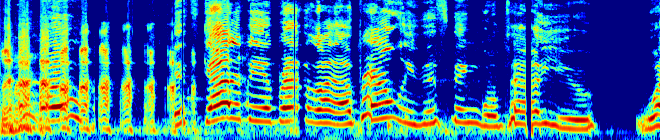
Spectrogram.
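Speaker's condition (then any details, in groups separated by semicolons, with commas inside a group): Cerebral palsy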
